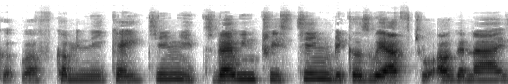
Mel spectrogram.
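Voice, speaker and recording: Recorded dry and close with no echo, a woman with a French accent speaks at a fairly high pitch with fairly even intonation. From France. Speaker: PR agency founder. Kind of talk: interview. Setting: livestream. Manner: halting.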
